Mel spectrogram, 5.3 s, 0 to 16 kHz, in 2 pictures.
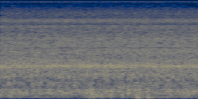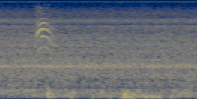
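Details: Kampung kittens twenty days old, from a litter of four born 31 August 2020 in a house attic in Indonesia; a single brief, high arched mew rises and falls around the three-second mark over a steady background hum, with soft low thumps.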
